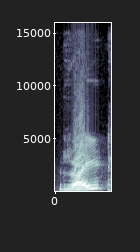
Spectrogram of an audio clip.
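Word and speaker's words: write: तो वैसे आपको कुछ और वर्ड्स दिए गए हैं, जैसे ऑनर है, इसमें H साइलेंट होता है। राइट है, इसमें W साइलेंट होता है।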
